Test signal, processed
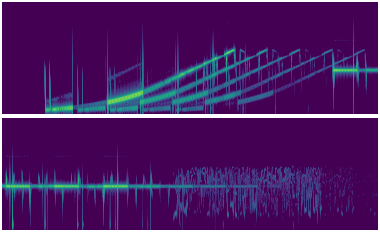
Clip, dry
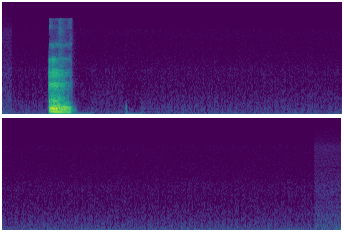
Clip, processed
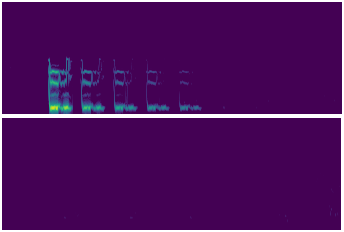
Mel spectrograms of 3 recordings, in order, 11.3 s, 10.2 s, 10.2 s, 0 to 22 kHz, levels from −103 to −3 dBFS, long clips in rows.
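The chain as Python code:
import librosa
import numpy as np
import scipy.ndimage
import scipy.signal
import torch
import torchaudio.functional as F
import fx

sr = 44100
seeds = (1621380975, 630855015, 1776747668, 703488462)

y = fx.sine_speech(x, sr)
y = fx.dereverb_blind(y, sr, rt60_s=0.58)
y = fx.filter_lfo_highpass(y, sr, shape='square', hz=0.95, low_hz=210.0, high_hz=2400.0, q=1.8)
y = fx.echo_feedback(y, sr, ms=488, feedback_pct=42, wet_db=-14.5)
y = fx.upward_expand(y, sr, threshold_db=-38.0, expansion=1.5)
y = y * librosa.db_to_amplitude(-3.0)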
